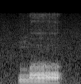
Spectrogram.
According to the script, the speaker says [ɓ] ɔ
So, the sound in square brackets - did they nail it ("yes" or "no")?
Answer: no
